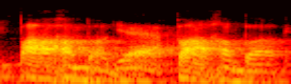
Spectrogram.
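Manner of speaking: slow, low grumpy miser; Scrooge voice. Retold or imitated. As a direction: grumble it like a grumpy old miser. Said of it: "Ebenezer Scrooge".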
